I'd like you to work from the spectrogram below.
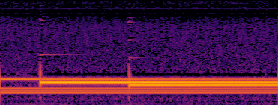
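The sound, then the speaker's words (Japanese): A newly returned crystal singing bowl rings with a pure, sustained tone. It is struck twice so a second tone layers over the first, and the notes hum steadily without fading, clear, with no voices. “復帰しましたクリスタルの音色のご紹介”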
